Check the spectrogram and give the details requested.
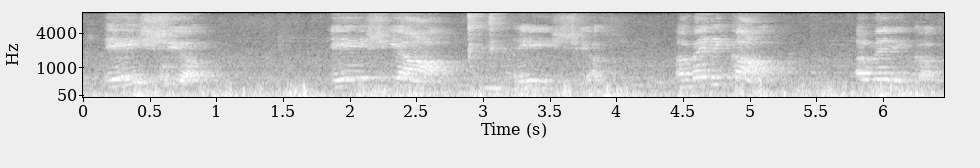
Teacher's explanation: most of the words जो एंड ए में खत्म होते हैं वो श्वा में खत्म होते हैं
